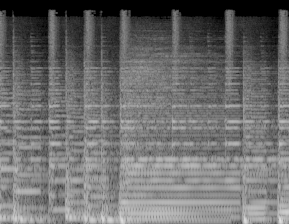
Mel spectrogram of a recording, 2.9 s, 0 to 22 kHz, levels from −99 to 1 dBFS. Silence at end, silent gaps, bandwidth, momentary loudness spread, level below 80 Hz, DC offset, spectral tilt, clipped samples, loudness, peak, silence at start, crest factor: 0 s; none; 18 kHz; 4 LU; -32 dBFS; under 0.1%; -4.5 dB/octave; under 0.1%; -23 LUFS; -6 dBFS; 0 s; 16 dB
